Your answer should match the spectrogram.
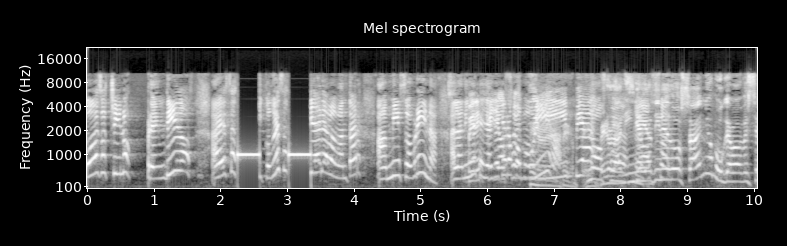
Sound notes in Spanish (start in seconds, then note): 2.9 Bip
